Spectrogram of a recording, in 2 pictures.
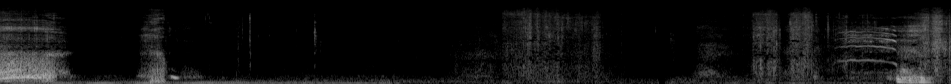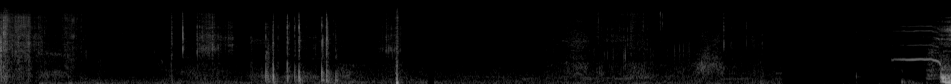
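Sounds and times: rustling of leaves and plants: 4.4 - 12.1, 13.3 - 17.4
horse whinny: 18.5 - 19.0.

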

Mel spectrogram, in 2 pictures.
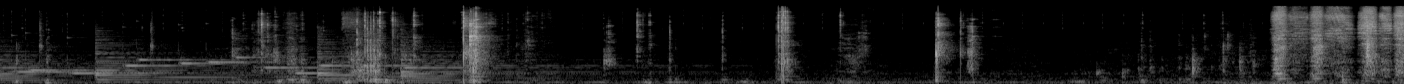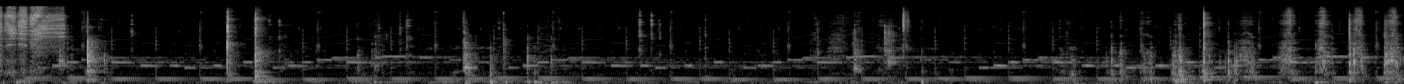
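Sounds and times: background music: 0.0 - 7.2, 12.8 - 28.0
small metal tools clicking: 1.4 - 5.4, 6.0 - 12.8, 14.5 - 28.0.

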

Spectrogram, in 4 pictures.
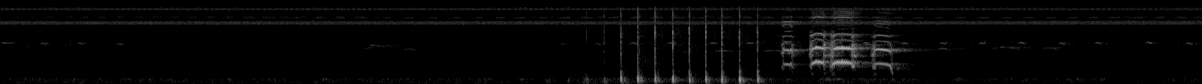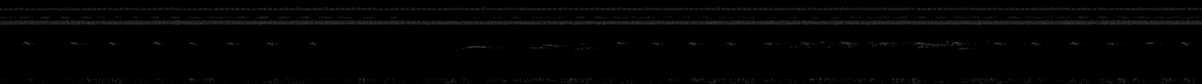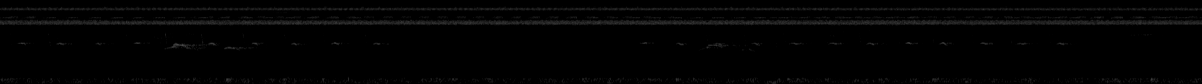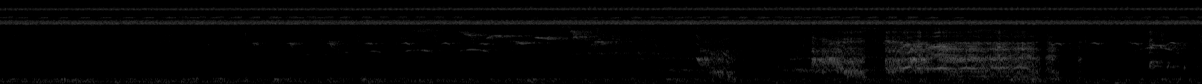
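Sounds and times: insect chorus buzzing: 0.0 - 48.0
rooster wings beating: 5.9 - 7.8
rooster crowing: 7.8 - 9.2.

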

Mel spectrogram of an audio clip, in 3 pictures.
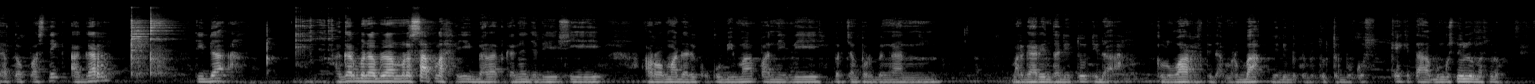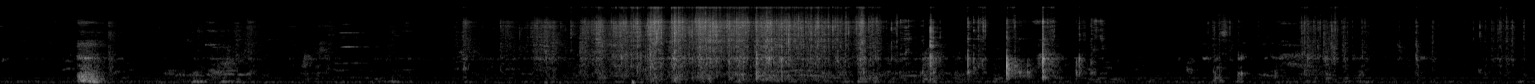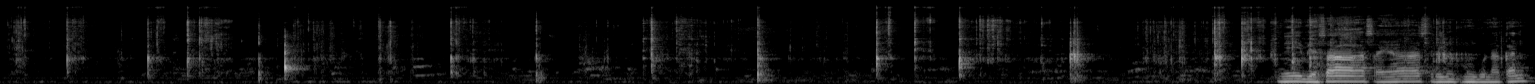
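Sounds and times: metal spoon clinking in steel bowl: 1.3 - 1.9
plastic bag crinkling: 19.8 - 25.4, 27.4 - 35.9, 42.0 - 45.4.

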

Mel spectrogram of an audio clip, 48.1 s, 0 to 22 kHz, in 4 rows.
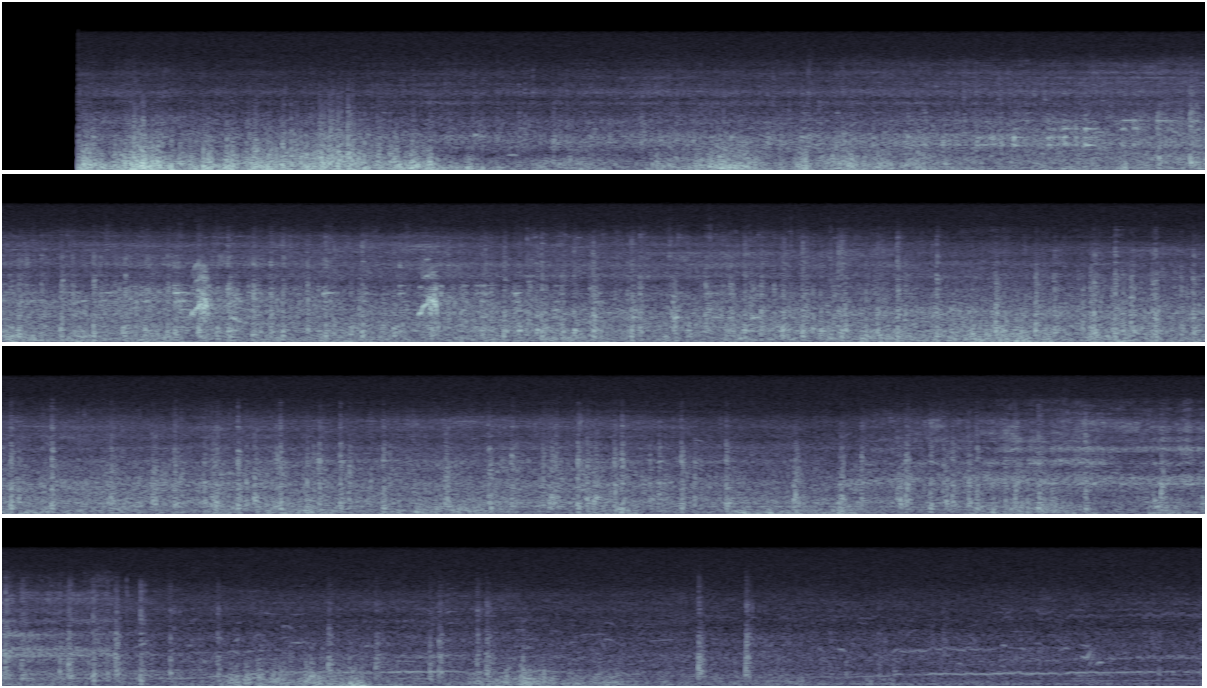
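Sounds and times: train wheels clattering: 6.4 - 41.2
rising squeals: 32.4 - 38.1.

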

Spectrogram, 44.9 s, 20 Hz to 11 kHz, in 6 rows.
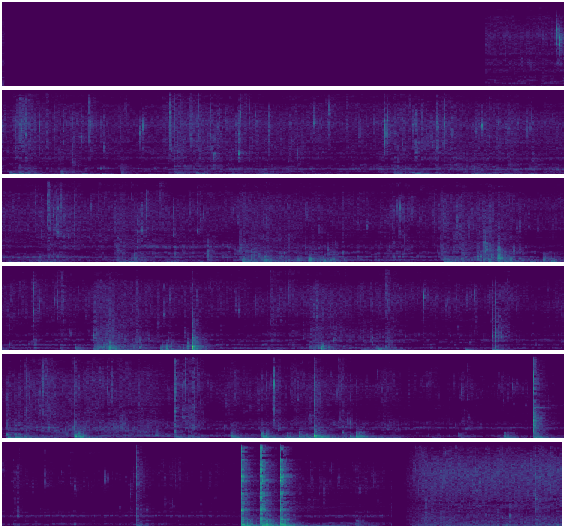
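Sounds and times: potatoes sizzling in hot oil: 6.5 - 25.3, 30.0 - 35.8, 42.8 - 44.9.

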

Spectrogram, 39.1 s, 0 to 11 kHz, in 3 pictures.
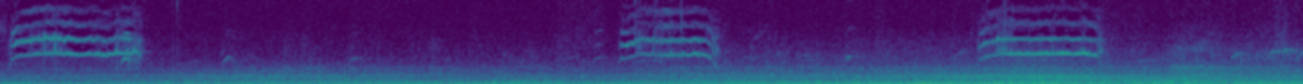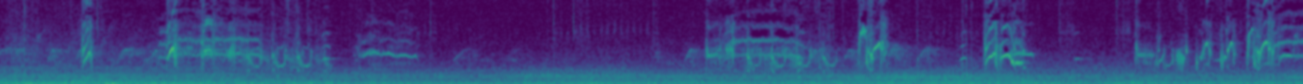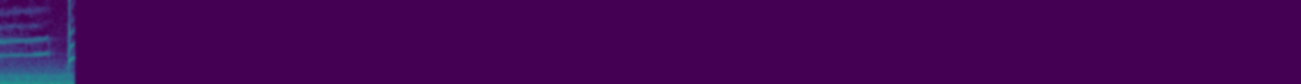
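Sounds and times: bird sharp chirps: 0.1 - 1.5, 6.0 - 7.3, 9.8 - 11.1, 12.7 - 17.8, 19.9 - 23.4, 24.3 - 26.8
bird shrill ringing calls: 0.1 - 1.5, 6.2 - 7.2, 9.8 - 11.1, 13.8 - 17.3, 19.9 - 22.0, 22.8 - 23.4, 24.4 - 26.8.

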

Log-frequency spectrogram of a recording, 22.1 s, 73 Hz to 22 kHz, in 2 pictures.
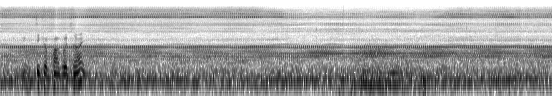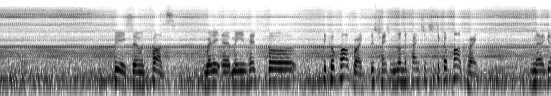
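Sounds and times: high steady whining tones: 0.0 - 22.0
train equipment humming: 5.5 - 9.5.

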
